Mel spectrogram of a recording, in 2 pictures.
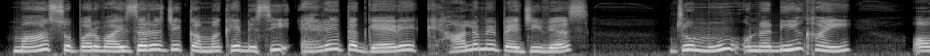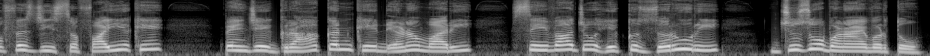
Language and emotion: Sindhi, surprised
